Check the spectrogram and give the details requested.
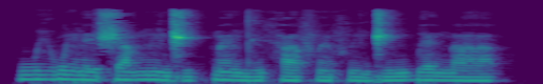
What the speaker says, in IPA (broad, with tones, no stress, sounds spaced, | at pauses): w i˦ w ĩ˦˨ ɾ e˨˦ ʃ a˦ m ĩ˦˨ d͡ʒ i˨˦ k͡p ɛ̃˦˨ d ĩ˨˦ h a˧ f ɛ̃˨ f ĩ˨ d͡ʒ ĩ˨˦ ɡ͡b ɛ˦˨ n a˧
